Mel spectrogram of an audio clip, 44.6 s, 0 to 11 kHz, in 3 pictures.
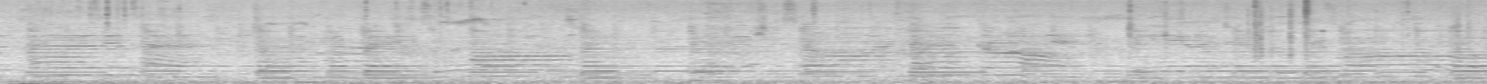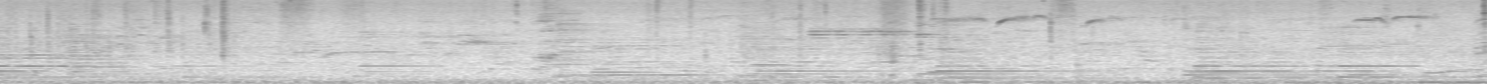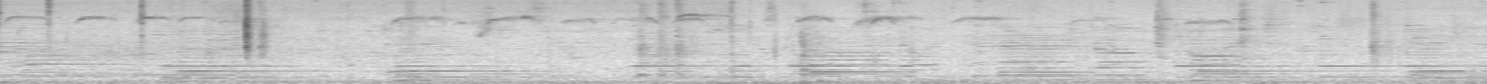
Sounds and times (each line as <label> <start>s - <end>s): neigbour's practising guitar 0.0s - 44.6s
people on the balconies 0.0s - 44.6s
